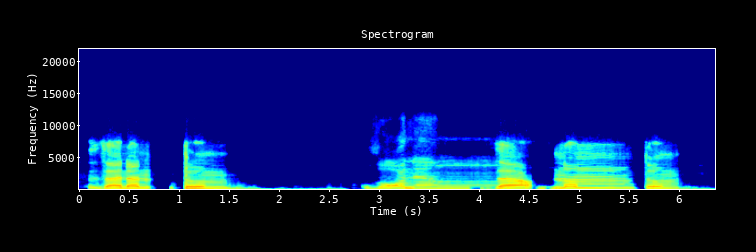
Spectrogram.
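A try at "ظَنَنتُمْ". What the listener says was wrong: और इसको भी नन की बजाय, मतलब नून को आप ये समझे कि है ही नहीं, बस नून गुन्ना है। ज़ननतुम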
